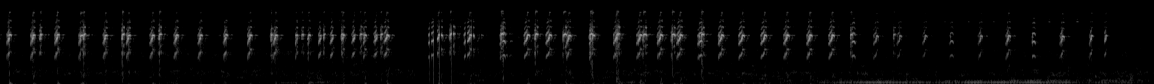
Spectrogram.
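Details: Blacksmith plovers at an African waterhole, 17 November 2024, giving alarm calls at a baboon troop that raids their nests: sharp, metallic anvil-like tinks, about four or five a second, with a faint low rumble near the end.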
